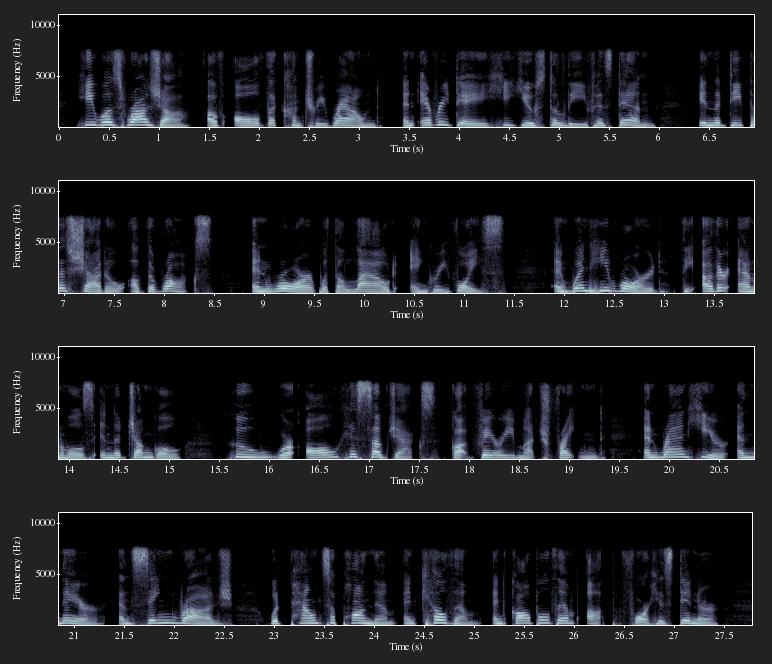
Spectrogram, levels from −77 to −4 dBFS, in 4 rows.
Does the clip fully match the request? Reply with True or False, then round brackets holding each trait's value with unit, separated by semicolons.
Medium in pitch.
False (215 Hz)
